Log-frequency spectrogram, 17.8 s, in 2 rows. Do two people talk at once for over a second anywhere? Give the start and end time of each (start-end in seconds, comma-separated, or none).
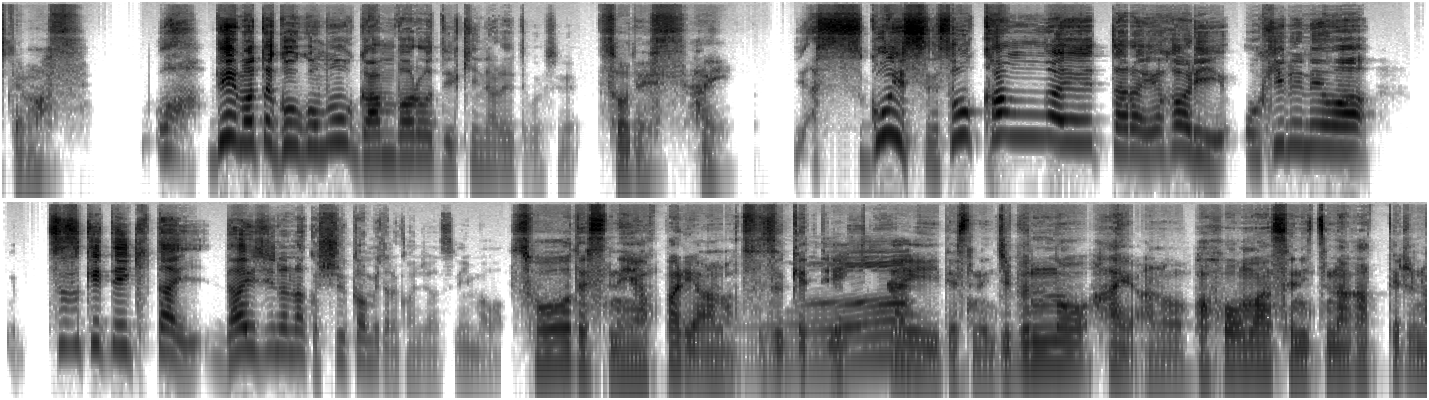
none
